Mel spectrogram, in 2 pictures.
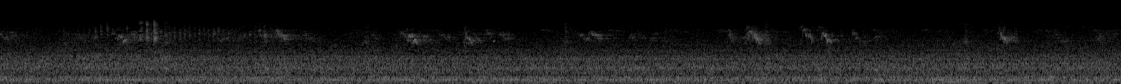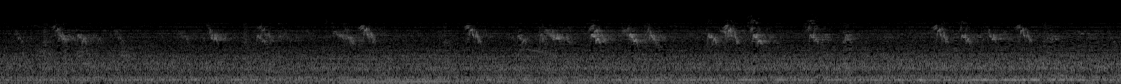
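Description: Small birds chirping: many short, high calls that come more often in the second half. Under them runs a steady low hum.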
